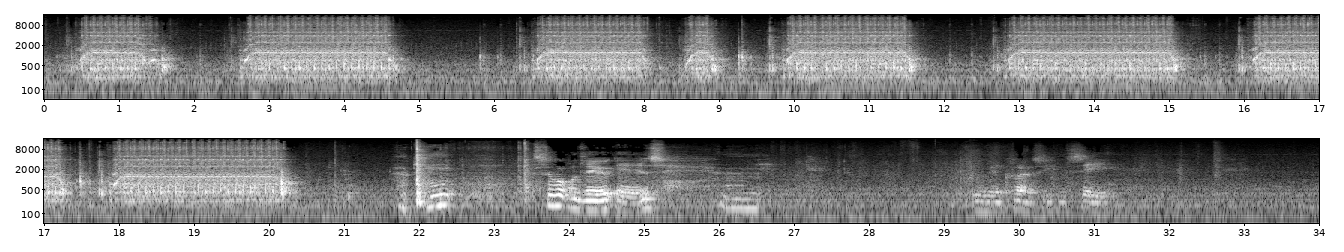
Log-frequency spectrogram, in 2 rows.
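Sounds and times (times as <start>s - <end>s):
sewing machine stitching: 0.3s - 1.8s, 2.4s - 4.8s, 6.3s - 11.8s, 12.6s - 20.4s.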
